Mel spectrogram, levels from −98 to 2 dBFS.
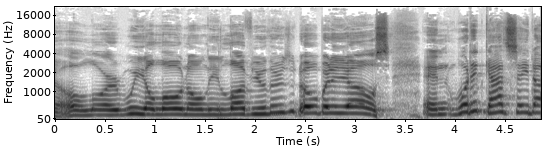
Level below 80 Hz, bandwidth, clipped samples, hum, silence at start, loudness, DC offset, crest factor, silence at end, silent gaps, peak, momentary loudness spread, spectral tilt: -56 dBFS; 19 kHz; under 0.1%; none; 0 s; -18 LUFS; under 0.1%; 16 dB; 0 s; none; -2 dBFS; 6 LU; -4 dB/octave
